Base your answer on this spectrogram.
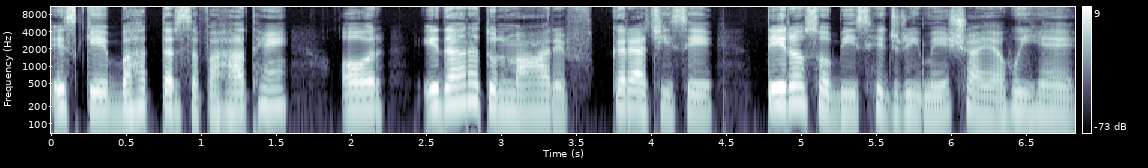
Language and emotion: Urdu, neutral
